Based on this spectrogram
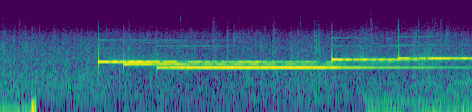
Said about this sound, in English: It was raining yet again in Los Angeles. You know, for the love of God, I can't figure out how a place that's known so well for its desert climate could rain this much.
